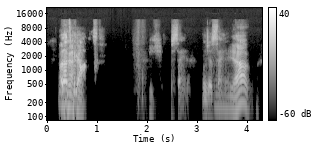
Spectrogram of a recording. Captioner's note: chuckles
